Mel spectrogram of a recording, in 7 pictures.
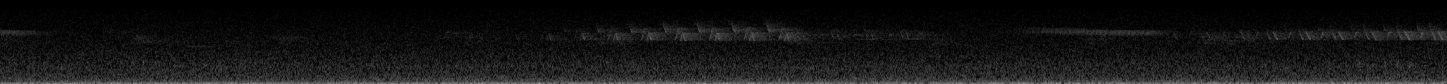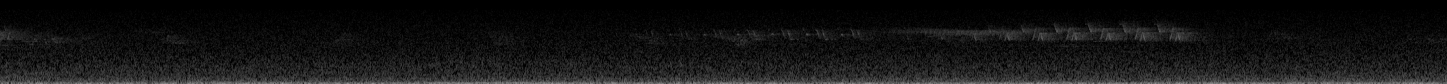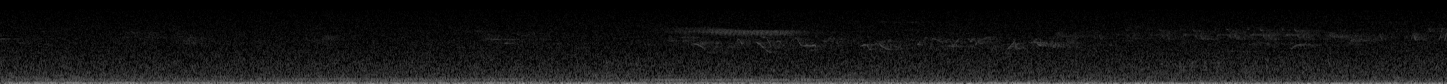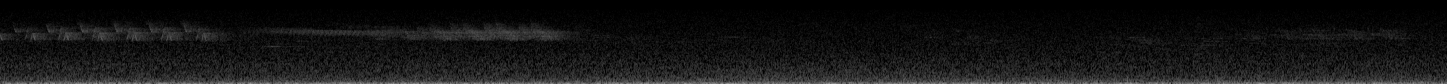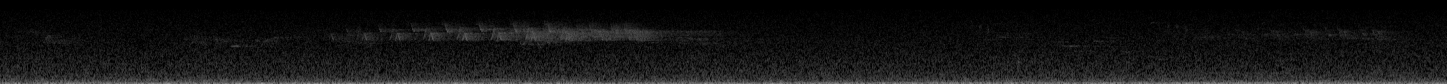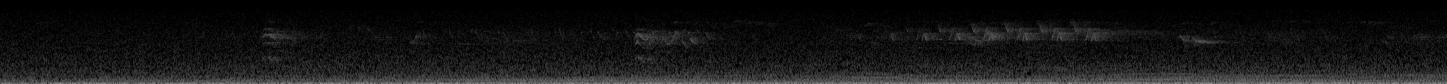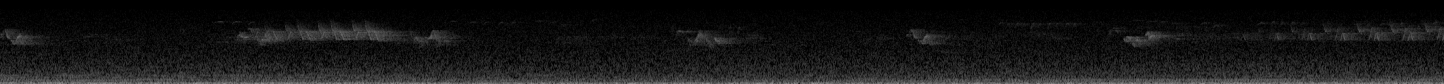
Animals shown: Rose-breasted Grosbeak (Pheucticus ludovicianus)
Red-eyed Vireo (Vireo olivaceus)
Black-capped Chickadee (Poecile atricapillus)
Yellow-bellied Sapsucker (Sphyrapicus varius)
Pine Warbler (Setophaga pinus)
Ovenbird (Seiurus aurocapilla)

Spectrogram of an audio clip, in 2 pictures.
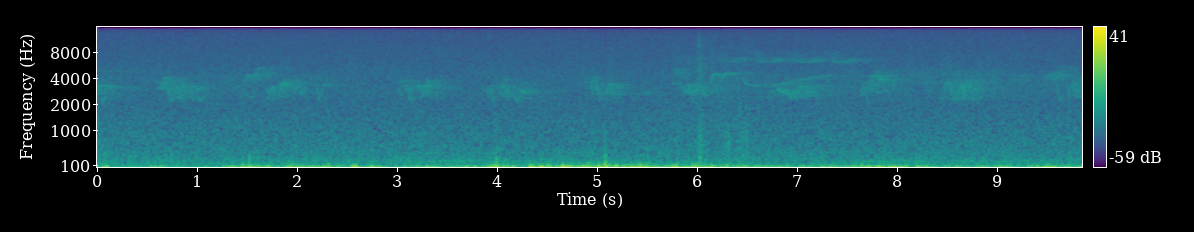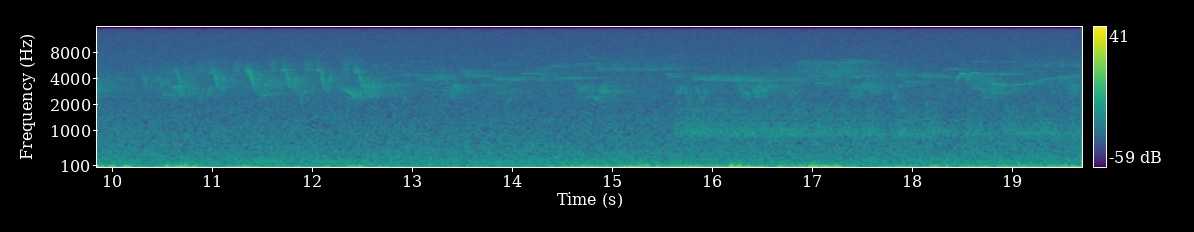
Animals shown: Black-and-white Warbler (Mniotilta varia)
Eastern Wood-Pewee (Contopus virens)
Ovenbird (Seiurus aurocapilla)
Winter Wren (Troglodytes hiemalis)
Red-eyed Vireo (Vireo olivaceus)
Black-throated Blue Warbler (Setophaga caerulescens)

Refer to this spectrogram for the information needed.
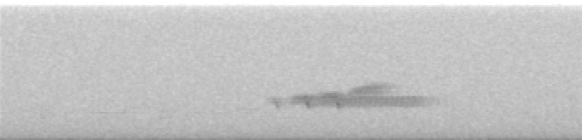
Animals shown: Black-throated Blue Warbler (Setophaga caerulescens)
Pine Warbler (Setophaga pinus)

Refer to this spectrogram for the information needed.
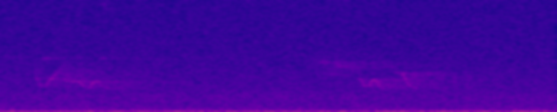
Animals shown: Red-eyed Vireo (Vireo olivaceus)

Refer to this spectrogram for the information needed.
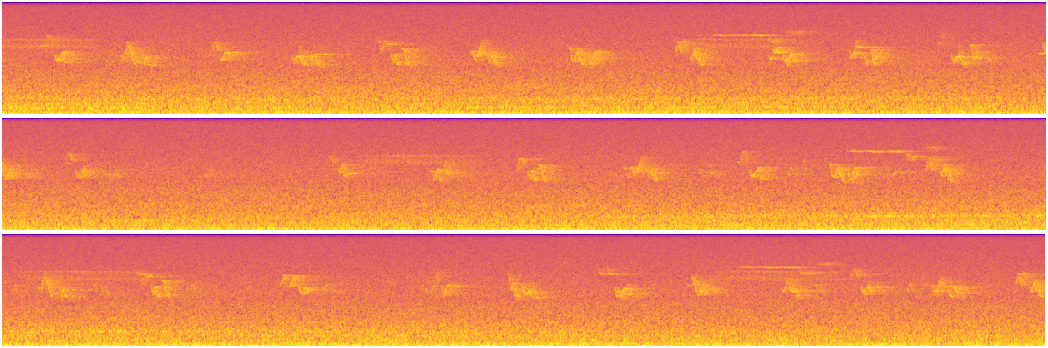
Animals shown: Pine Warbler (Setophaga pinus)
Red-eyed Vireo (Vireo olivaceus)
Black-throated Green Warbler (Setophaga virens)

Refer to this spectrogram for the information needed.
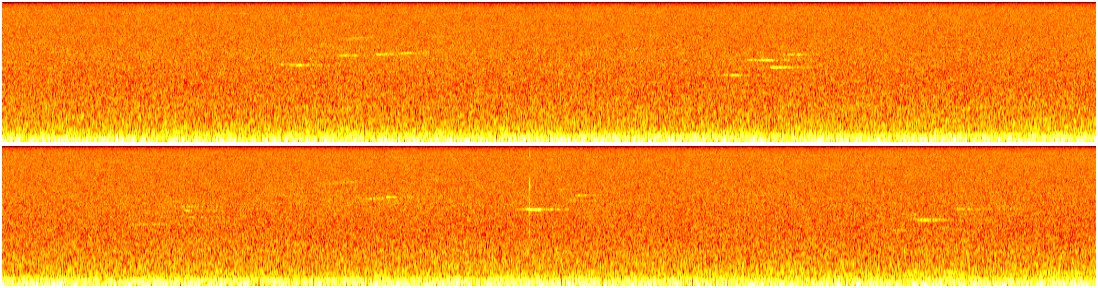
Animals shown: Hermit Thrush (Catharus guttatus)
Black-throated Green Warbler (Setophaga virens)

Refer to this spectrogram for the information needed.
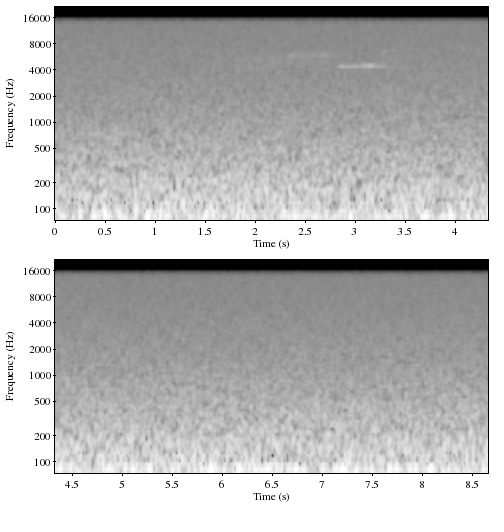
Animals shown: Black-throated Green Warbler (Setophaga virens)

